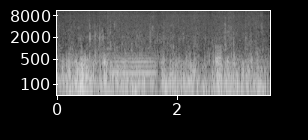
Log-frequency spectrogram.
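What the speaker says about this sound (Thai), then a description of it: "ลมพัด" Wind blows steadily outdoors on a cold evening in rural Thailand, a broad rushing roar with gusting swells that mixes with faint tonal hums and scattered low rumbles, loud and close to the microphone.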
